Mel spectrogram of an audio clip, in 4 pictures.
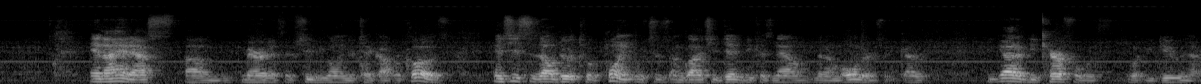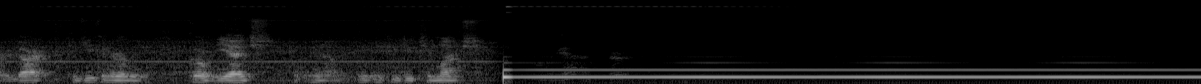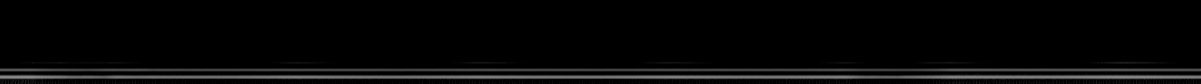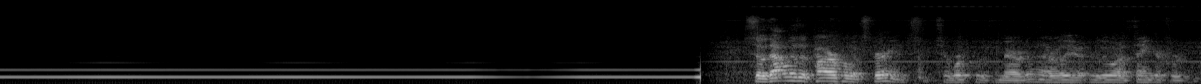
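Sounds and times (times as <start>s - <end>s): mid-pitched humming tone: 0.0s - 48.0s.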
